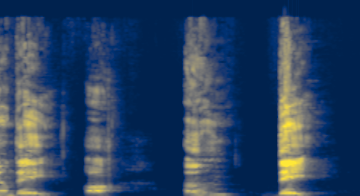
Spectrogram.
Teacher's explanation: andei o i some totalmente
